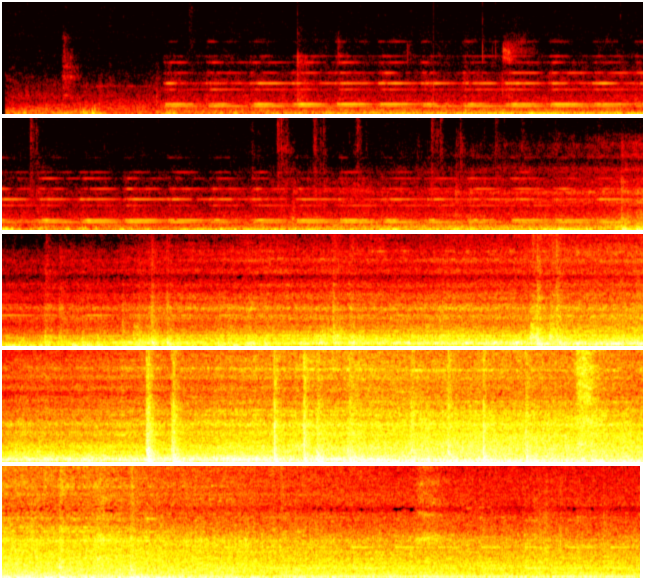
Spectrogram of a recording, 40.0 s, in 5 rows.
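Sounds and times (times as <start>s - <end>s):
diesel railcar engine and wheels: 0.1s - 40.0s
wheels clicking over rail joints: 15.7s - 36.3s.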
